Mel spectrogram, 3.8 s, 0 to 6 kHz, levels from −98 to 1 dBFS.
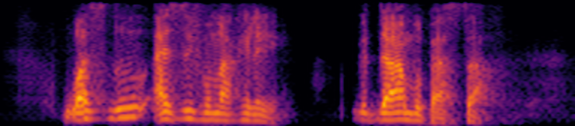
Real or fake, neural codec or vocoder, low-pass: fake; codec, 16 kHz in and 24 kHz out, 0.4 kbps, LongCat-Audio-Codec, fine tuned four codebook decoder; 5.4 kHz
